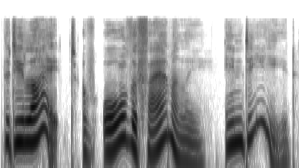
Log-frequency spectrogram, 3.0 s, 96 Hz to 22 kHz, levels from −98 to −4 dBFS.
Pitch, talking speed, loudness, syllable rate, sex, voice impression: 205 Hz, 140 wpm, -18 LUFS, 4.3 syllables/s, female, feminine, very gender-neutral, very adult-like, thin, slightly tensed, slightly powerful, bright, soft, clear, fluent, cute, refreshing, sincere, very calm, mature, friendly, reassuring, slightly unique, elegant, slightly wild, sweet, lively, kind, modest, light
